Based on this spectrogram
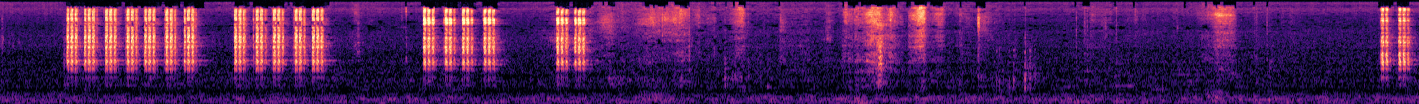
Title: Does your Xbox Ally X sound like this? A weird vibration noise. Update the MCU firmware. #fix #xbox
